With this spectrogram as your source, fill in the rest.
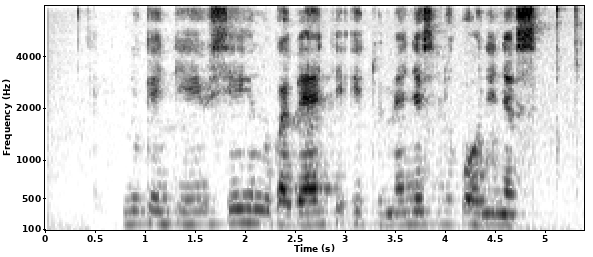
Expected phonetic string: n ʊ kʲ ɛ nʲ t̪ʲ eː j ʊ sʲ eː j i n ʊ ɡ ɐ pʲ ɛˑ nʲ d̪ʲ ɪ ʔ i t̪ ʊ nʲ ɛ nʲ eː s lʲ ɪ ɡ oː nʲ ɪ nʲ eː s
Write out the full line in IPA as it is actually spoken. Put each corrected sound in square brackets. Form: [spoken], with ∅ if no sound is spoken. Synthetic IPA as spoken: n ʊ kʲ ɛ nʲ t̪ʲ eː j ʊ sʲ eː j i n ʊ ɡ ɐ [bʲ] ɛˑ nʲ [t̪ʲ] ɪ ʔ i t̪ ʊ [mʲ] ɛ nʲ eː s lʲ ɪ ɡ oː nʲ ɪ nʲ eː s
